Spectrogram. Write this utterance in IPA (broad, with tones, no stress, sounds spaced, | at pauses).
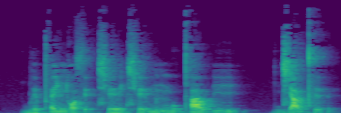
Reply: b e˨ pʰ ɛ˦ ɲ ɔ˨ sʰ ɪ˦ ʔ t͡ɕʰ e˦ ɪ̯ t͡ɕʰ ḛ˦˨ ɪ̯ m ĩ˦˨ m u˦ pʰ a˦ ʊ̯ ʔ i˦ | d͡ʑ a̰˦˨ ʊ̯ tʰ ɪ˦ ʔ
